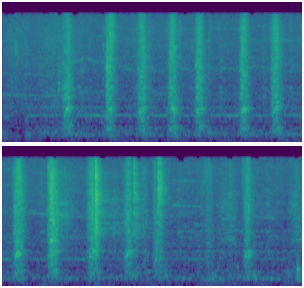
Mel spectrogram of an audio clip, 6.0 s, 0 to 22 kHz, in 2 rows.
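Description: Brother MFC-J491DW inkjet printer printing a page: a regular clack about three times a second as the print head shuttles across, over a faint steady hum.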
